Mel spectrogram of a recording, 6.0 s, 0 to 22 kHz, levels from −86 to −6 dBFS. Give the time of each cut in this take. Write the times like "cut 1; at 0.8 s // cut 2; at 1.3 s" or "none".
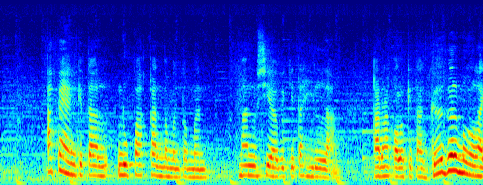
cut 1; at 4.5 s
